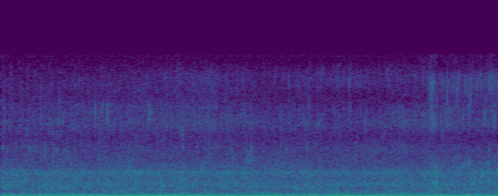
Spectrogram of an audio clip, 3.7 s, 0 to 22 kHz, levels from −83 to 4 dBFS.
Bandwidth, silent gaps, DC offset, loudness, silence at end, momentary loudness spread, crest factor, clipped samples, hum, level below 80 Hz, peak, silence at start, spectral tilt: 16 kHz; none; 0.1%; -37 LUFS; 0 s; 2 LU; 12 dB; under 0.1%; none; -38 dBFS; -22 dBFS; 0 s; -4.5 dB/octave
